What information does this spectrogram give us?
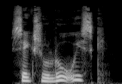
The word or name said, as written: sexologisk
